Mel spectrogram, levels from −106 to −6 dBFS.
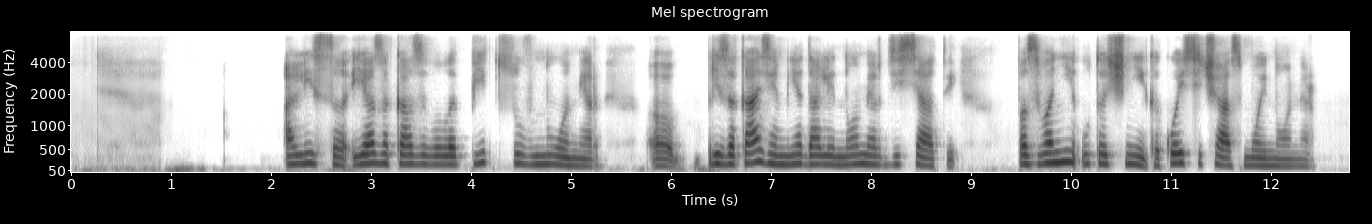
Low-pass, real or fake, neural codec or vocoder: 7.2 kHz; fake; codec, 24 kHz, 1.2 kbps, DualCodec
